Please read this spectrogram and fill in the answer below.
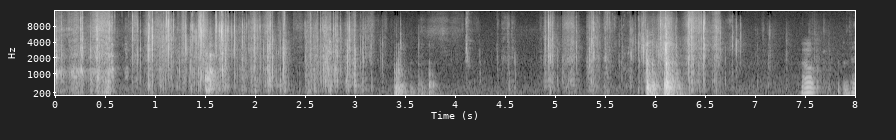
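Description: Packaging crinkling and tearing as a small cardboard blind box is opened and a mini vinyl figure is unwrapped by hand. The handling comes in busy bursts, dropping off briefly about halfway through.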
